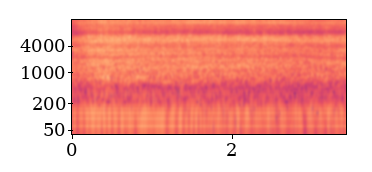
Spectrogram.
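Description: Three tractors, one pushing from behind and two pulling from the front, work to free a stuck vehicle: a loud, steady diesel drone with a low rumbling idle-like throb, continuous and close, with no one speaking.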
